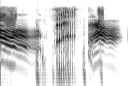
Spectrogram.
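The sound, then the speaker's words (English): A person imitates a pig, voicing a creature being struck in a tabletop role-playing game, letting out high, strained squeals broken by a rough, snorting grunt in the middle. Loud, a few quick bursts with no other talk. “And he's making pig squealing sounds.”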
